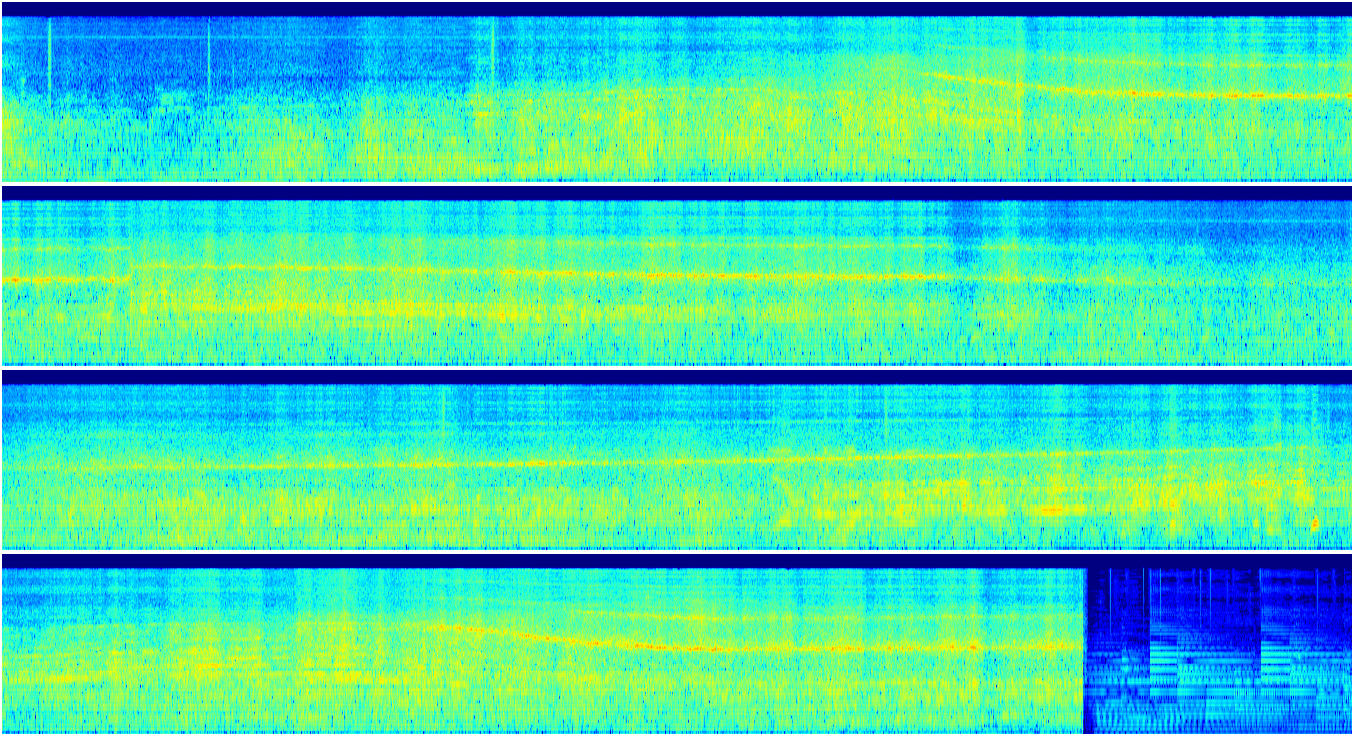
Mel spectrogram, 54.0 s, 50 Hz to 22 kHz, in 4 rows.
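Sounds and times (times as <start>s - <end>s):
jet engines whining in flight: 0.0s - 51.4s.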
